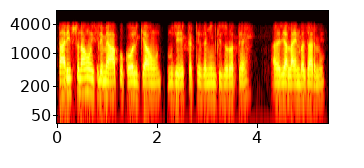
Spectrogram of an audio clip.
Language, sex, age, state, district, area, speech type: Urdu, male, 18-30, Bihar, Purnia, rural, conversation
